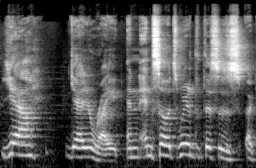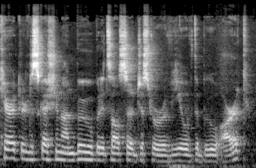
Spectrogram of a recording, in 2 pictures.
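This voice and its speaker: A man co-hosting a podcast in casual, opinionated discussion, often halting to repeat and rephrase himself. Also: mid-range voice, a little mellow. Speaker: podcast co-host. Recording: roomy echo, faint music.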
